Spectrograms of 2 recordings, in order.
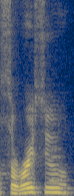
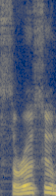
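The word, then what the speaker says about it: Soresu: users except for grievous he has a keyword called sarusu so i'm saying it wrong that's sarosu mastery so while defending using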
